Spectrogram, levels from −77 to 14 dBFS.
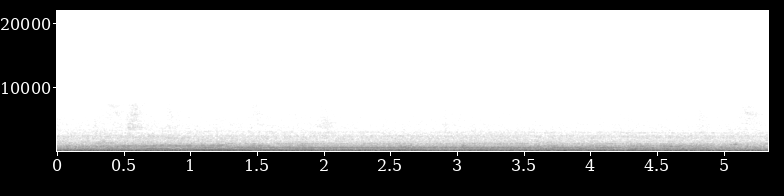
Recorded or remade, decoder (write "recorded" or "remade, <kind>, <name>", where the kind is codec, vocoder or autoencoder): recorded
